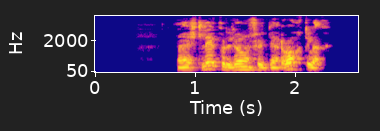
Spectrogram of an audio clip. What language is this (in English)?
Icelandic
